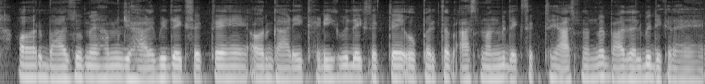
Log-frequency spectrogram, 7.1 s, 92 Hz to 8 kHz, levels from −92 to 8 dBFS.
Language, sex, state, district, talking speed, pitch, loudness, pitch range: Hindi, male, Uttar Pradesh, Ghazipur, 255 wpm, 120 Hz, -17 LUFS, 115-120 Hz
